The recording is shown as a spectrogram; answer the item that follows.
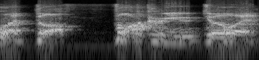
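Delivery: slow demonic growl.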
